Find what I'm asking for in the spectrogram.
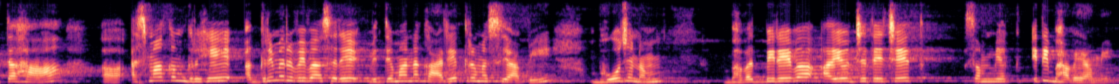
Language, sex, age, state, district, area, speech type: Sanskrit, female, 18-30, Tamil Nadu, Kanchipuram, urban, spontaneous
